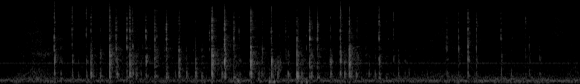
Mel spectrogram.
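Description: Faint, quick keystrokes on a computer keyboard as a search query is typed, with many light clicks in an uneven rhythm of short runs and pauses.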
